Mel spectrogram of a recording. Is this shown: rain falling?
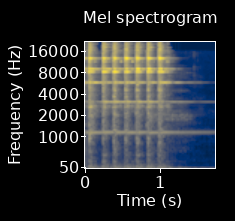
no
